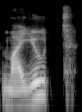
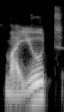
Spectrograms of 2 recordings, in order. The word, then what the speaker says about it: mayut: We talk about the plural, and mayut. This is a help, an aid, basically added so that you pronounce this as mayut and not mayu.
